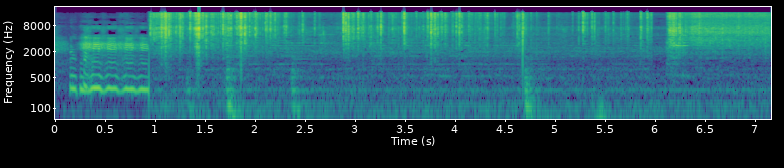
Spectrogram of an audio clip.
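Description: A brush scrapes and taps against a hot pan.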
